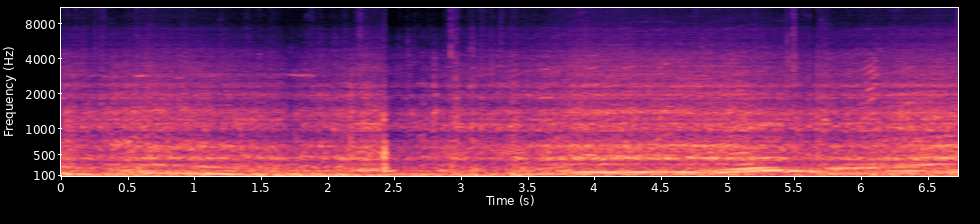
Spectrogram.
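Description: Rally car's engine heard from inside the cockpit, driven hard with its pitch rising and falling, and a sharp knock about two and a half seconds in.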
